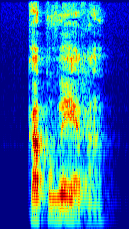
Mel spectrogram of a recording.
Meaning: capoeira
- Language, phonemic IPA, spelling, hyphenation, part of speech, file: Dutch, /kaːpuˈeːraː/, capoeira, ca‧po‧ei‧ra, noun, Nl-capoeira.ogg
